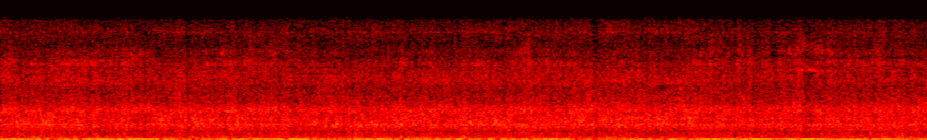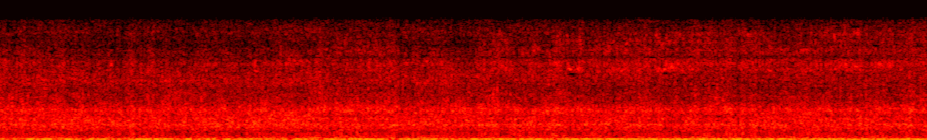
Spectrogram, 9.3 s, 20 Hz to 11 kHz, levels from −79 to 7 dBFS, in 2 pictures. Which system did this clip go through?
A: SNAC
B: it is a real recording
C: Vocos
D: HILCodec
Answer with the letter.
B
